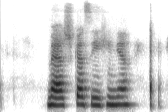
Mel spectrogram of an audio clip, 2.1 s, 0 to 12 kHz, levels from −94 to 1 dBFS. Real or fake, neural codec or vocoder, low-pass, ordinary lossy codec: fake; codec, 24 kHz, 0.9 kbps, DualCodec; 10.8 kHz; Opus, 32 kbps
